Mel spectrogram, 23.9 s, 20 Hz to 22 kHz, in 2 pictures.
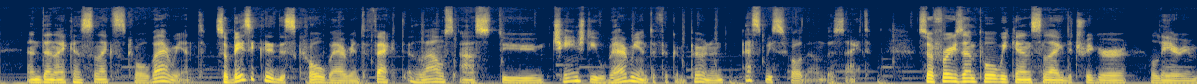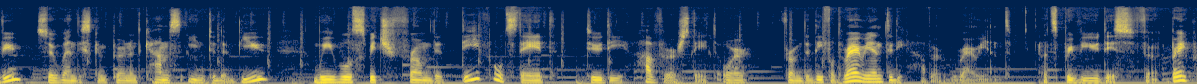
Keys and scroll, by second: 23.6 super+p.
